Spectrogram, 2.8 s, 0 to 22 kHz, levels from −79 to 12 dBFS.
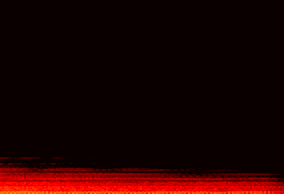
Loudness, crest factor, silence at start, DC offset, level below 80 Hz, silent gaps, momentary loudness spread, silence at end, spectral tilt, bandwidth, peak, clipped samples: -34 LUFS; 14 dB; 0 s; under 0.1%; -50 dBFS; none; 7 LU; 0 s; -12 dB/octave; 4.3 kHz; -18 dBFS; under 0.1%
